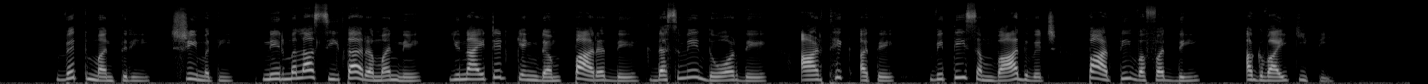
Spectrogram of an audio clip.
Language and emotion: Punjabi, neutral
